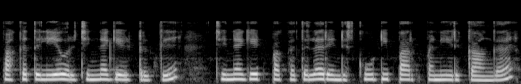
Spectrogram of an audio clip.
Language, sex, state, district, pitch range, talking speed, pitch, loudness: Tamil, female, Tamil Nadu, Nilgiris, 220-240 Hz, 140 wpm, 230 Hz, -14 LUFS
